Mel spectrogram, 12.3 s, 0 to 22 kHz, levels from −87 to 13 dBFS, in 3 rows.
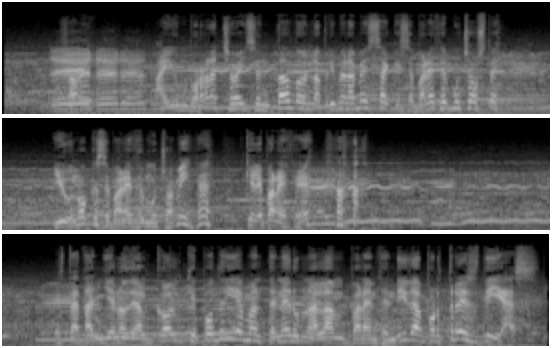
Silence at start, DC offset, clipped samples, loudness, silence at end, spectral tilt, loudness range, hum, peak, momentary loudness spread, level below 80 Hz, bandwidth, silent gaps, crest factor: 0 s; under 0.1%; under 0.1%; -20 LUFS; 0 s; -3 dB/octave; 3 LU; none; 0 dBFS; 11 LU; -46 dBFS; 14 kHz; none; 22 dB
